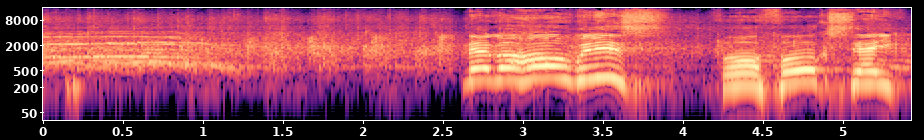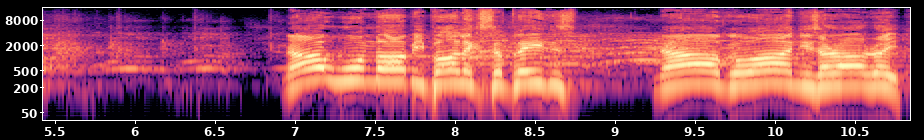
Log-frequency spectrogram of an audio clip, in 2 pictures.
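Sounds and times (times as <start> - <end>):
audience giving a round of applause: 0.0 - 6.7
speech: 2.6 - 5.5, 6.9 - 10.8.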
